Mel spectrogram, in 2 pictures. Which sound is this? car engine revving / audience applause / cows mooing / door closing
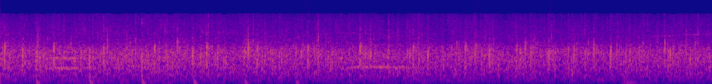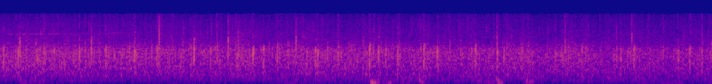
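audience applause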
